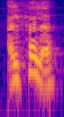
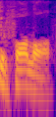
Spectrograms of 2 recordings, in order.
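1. الصوتان l و f خفيفان ورقيقان. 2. الصوتان l و f ثقيلان وغليظان. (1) "لا الفلا الفلا" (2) "مش الفلا فلا"

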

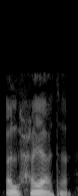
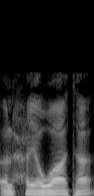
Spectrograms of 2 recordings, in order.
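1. لا يأتي صوت 'w' قبل الحركة الأخيرة. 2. يأتي صوت 'w' قبل الحركة الأخيرة. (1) "احذف هذا وانطق هذا الأعلى الحياة" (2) "ما نقول الحيوات"

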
